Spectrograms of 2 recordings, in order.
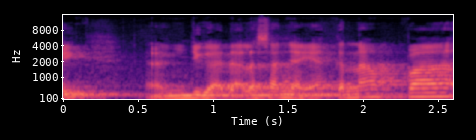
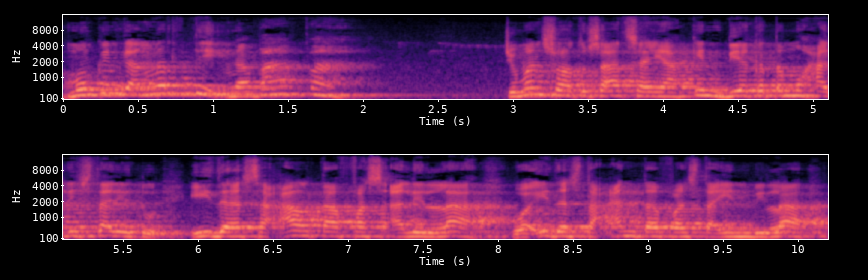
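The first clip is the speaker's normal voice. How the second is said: raised, impassioned preacher voice; fervent preaching; 7 semitones higher than usual. Acted. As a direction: preach it up high with fervour. Preacher rising into hadith.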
